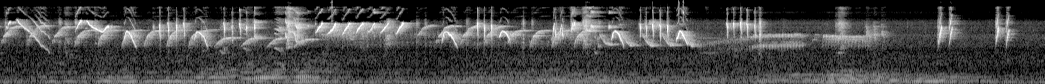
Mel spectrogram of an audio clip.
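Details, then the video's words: Sunbird singing a long, dense song for tutoring other cage birds: a rapid cascade of thin rising and falling whistles, followed by short chirps and a steady high note. "KOLIBRI GACOR PANJANG SUARA RAPET, PAS BUAT MASTERAN BURUNG BAHAN."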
